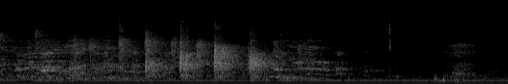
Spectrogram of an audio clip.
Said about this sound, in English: Thank you for that golf clap.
